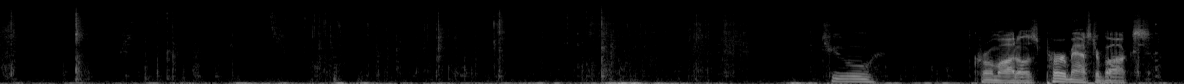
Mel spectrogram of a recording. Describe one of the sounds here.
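Hands handle a cardboard box, tapping and rustling it.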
